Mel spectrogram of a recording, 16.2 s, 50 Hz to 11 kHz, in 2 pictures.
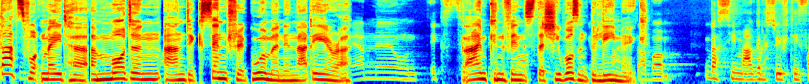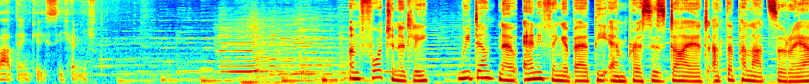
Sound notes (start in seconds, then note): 6.6 speaks in foreign language; 9.1 upbeat classical music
